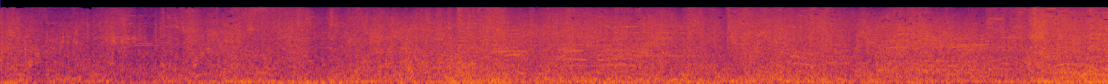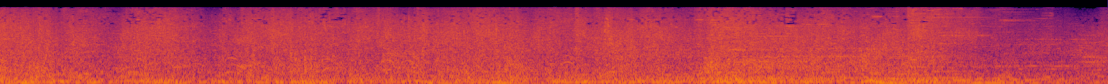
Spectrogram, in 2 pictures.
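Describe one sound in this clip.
Magic spells crackle and blast in a frantic fight.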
